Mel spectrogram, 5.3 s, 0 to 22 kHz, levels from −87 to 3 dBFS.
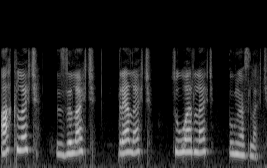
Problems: background sounds at intervals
